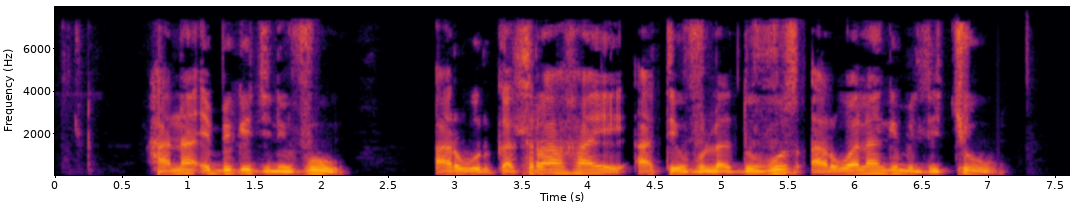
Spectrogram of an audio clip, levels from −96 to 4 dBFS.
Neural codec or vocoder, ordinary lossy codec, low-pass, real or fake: vocoder, 44.1 kHz, 128 mel bands every 256 samples, BigVGAN v2; AAC, 48 kbps; 7.2 kHz; fake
